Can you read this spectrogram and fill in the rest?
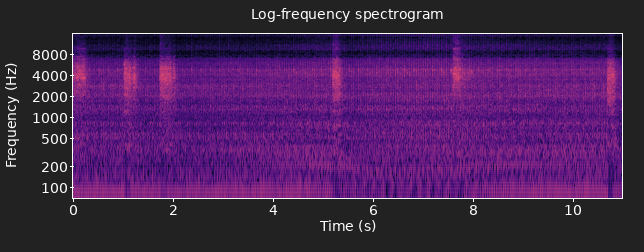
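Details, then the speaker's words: Tractor 575 diesel idling: five short harsh rasps as a gear is forced in, because even with the clutch pressed it does not disengage and the gear will not go in. "आता अ clutch दाबलाल तरी gear टाकायला अडचण येत आहे. Gear पडत नाही खरखर आवाज येतो काय त्याचे कारण काय आहे ते पुढे तुम्हाला व्हिडिओमध्ये सांगतो."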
